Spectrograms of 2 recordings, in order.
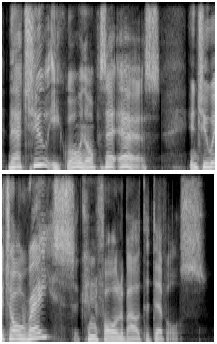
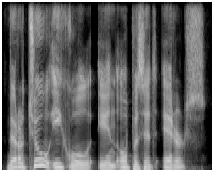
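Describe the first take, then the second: First: High, theatrical British accent; C S Lewis impersonation. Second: Put-on Russian accent. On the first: Podcaster retries the quote as its author, British accent. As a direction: read it out in a hammed-up British accent. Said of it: "with my best C S Lewis impersonation". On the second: Podcaster rereads the quote to be understood, Russian accent. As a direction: read it with a mock Russian accent. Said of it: "in a Russian accent". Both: Shown as a demonstration.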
